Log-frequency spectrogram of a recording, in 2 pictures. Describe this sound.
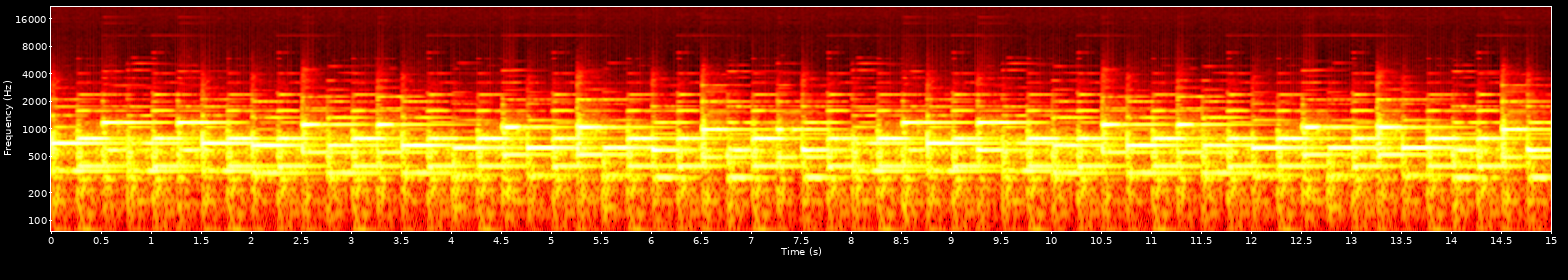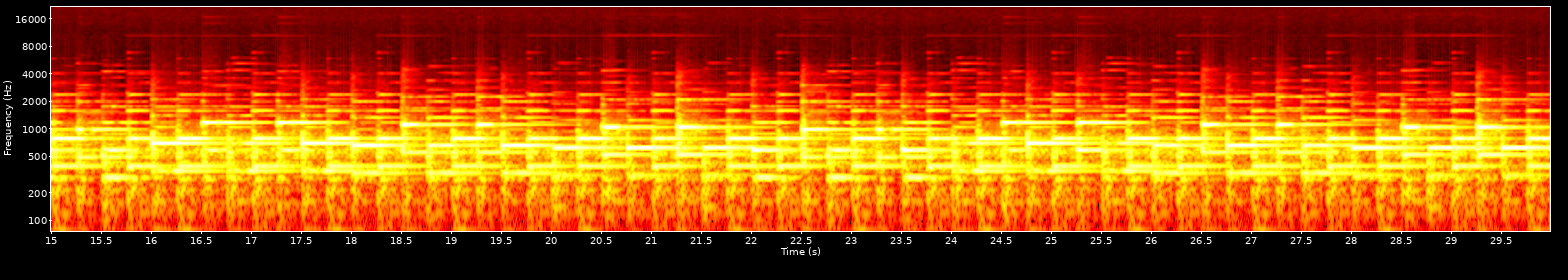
Music > Solo instrument
Piano loops 201 octave short loop 120 bpm
120, 120bpm, free, loop, music, piano, pianomusic, reverb, samples, simple, simplesamples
